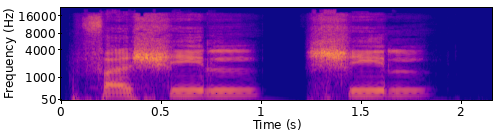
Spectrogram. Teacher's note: Matikan lam tanpa ada tawallud.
